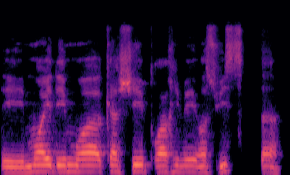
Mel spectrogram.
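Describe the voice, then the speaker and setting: Fairly high in pitch, a man's dark, mellow tone moves at a moderate pace. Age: 40s. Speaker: lay preacher giving testimony, forester. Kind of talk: testimony. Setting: Zoom video call from his office.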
